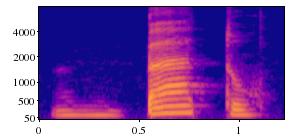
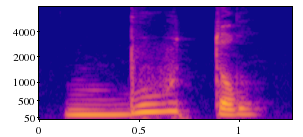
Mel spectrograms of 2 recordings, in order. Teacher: Le son B fait des vibrations au niveau des cordes vocales parce que c'est un son que l'on dit voiser.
